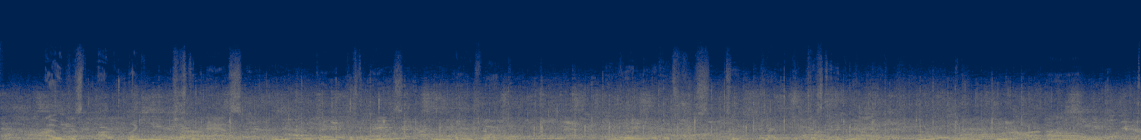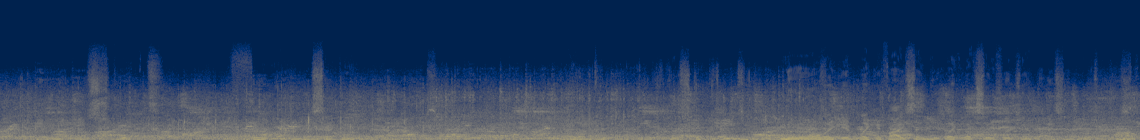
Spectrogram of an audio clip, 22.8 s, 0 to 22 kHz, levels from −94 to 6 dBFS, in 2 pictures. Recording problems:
murmuring crowd; very loud; throughout; 3 dB above the speech

